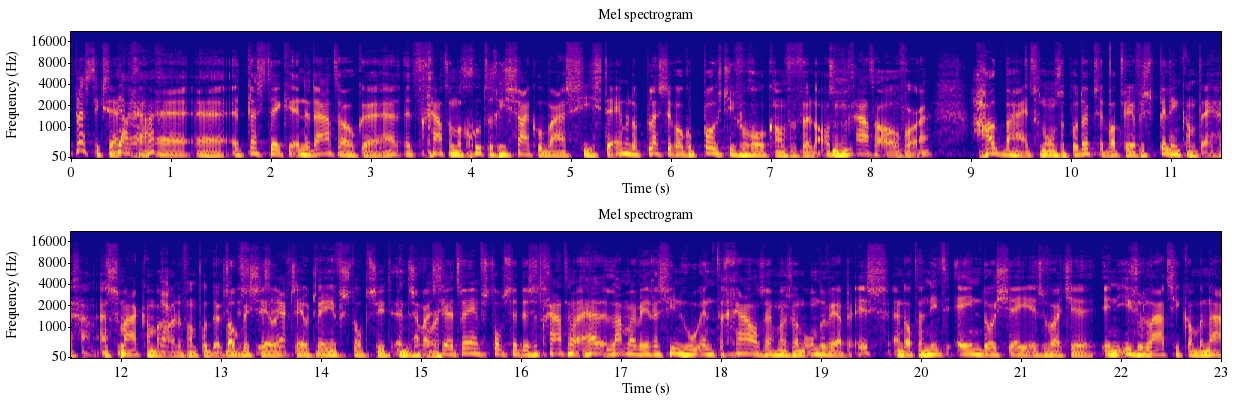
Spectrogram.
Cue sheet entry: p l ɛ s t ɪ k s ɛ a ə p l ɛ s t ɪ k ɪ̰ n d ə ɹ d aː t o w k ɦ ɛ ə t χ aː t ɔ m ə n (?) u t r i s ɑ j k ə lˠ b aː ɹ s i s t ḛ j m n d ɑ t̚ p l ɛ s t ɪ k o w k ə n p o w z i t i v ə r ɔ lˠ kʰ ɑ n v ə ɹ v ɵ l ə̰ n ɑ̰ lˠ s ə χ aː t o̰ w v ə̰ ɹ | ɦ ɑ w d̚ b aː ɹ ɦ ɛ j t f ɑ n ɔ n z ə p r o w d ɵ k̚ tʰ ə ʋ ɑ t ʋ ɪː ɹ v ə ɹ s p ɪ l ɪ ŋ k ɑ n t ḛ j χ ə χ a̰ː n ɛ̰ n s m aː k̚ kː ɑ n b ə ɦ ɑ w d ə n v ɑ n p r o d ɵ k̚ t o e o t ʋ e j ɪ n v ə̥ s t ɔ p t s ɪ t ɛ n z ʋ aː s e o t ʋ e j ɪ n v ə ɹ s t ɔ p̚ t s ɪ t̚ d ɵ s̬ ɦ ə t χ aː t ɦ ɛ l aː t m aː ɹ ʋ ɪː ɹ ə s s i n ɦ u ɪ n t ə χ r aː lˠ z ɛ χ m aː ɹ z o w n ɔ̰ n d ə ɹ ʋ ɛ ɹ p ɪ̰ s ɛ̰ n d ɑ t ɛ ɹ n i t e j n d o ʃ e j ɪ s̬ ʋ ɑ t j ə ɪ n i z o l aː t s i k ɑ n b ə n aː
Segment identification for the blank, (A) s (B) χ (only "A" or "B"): B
